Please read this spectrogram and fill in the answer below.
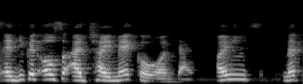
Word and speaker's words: Chimecho: It's Chimecho.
